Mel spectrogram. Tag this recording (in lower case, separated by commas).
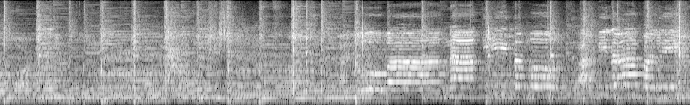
music, singing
